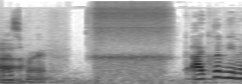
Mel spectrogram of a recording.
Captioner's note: hairspray spraying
